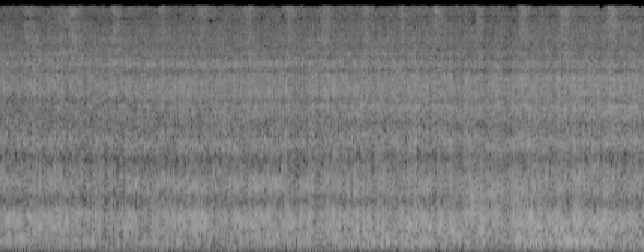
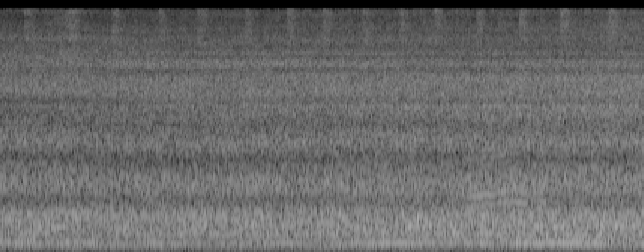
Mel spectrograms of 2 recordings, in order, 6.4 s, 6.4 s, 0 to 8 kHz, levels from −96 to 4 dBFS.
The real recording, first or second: second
